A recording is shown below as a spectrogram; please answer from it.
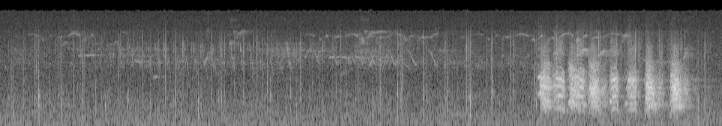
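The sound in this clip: A dog barking as it runs after girls toward an apartment building entrance: faint tapping steps at first, then a quick run of loud, evenly spaced barks near the end.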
